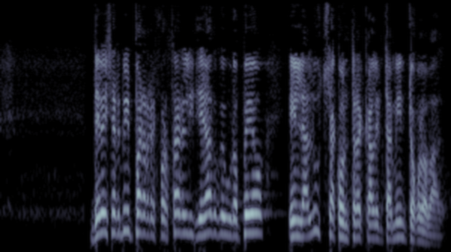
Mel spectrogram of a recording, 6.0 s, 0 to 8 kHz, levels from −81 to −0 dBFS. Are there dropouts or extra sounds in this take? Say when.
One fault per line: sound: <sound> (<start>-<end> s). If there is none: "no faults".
no faults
